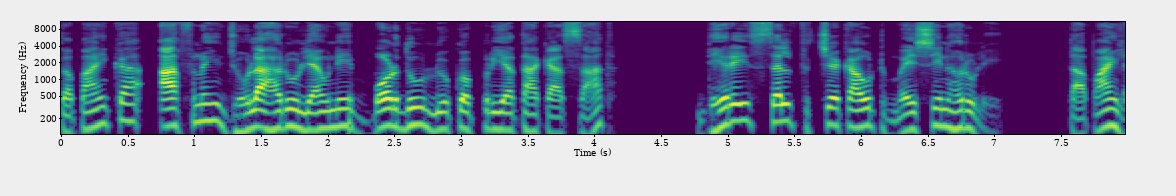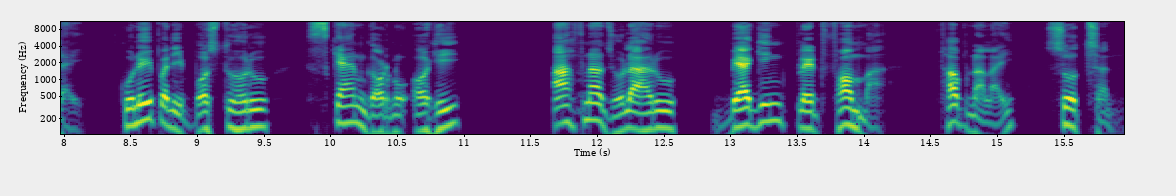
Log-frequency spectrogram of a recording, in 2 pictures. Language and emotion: Nepali, neutral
